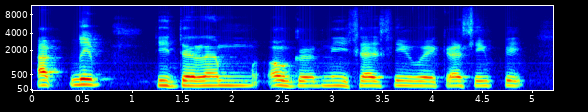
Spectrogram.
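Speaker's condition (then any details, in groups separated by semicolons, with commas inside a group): Cerebral palsy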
